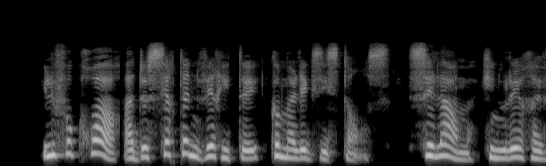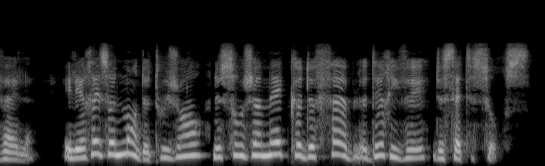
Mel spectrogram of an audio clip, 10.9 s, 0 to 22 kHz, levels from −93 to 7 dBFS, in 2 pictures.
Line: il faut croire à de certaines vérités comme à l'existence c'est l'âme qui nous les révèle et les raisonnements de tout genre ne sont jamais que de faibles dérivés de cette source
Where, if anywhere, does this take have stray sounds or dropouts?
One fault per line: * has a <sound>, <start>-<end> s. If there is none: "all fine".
all fine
